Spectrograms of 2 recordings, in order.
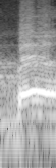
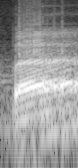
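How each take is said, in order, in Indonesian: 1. Vokalnya bergeser menjadi bunyi E. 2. Vokalnya bunyi A terbuka. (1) "tapi dibaca ba fathah be" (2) "harusnya fathah A"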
